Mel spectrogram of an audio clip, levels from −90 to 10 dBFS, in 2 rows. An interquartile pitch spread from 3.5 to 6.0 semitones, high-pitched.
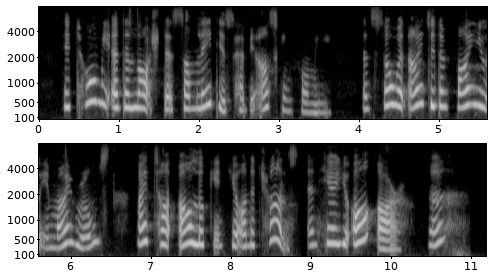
Yes: average, 4.1 semitones; very high, 370 Hz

